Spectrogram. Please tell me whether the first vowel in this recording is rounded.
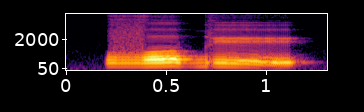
yes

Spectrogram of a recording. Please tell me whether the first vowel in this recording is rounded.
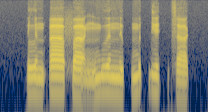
no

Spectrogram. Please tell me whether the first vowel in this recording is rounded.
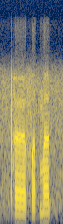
yes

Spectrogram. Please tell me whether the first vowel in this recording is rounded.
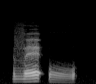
no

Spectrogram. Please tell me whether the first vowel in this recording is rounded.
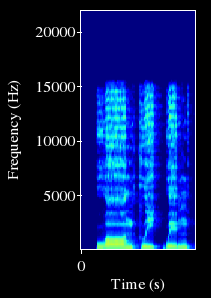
yes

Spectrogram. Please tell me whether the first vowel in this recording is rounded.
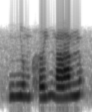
no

